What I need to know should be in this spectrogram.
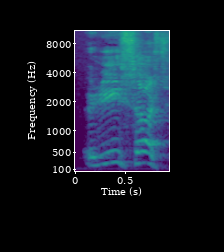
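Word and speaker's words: research: রিসার্চ, দেখো বলেছিলাম EAR এর উচ্চারণ আ হয়, ডার্থ, সার্চ মনে পড়ছে, সার্চ, ডার্থ পৃথিবী, আর্থ।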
